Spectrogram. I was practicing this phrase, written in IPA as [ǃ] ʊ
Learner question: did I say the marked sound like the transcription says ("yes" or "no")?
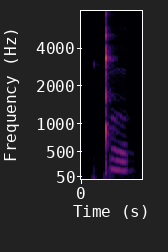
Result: yes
